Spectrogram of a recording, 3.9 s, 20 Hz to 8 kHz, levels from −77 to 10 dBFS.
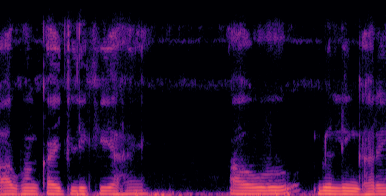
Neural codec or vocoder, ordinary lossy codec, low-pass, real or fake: vocoder, 44.1 kHz, 128 mel bands every 512 samples, BigVGAN v2; Opus, 32 kbps; 7.2 kHz; fake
